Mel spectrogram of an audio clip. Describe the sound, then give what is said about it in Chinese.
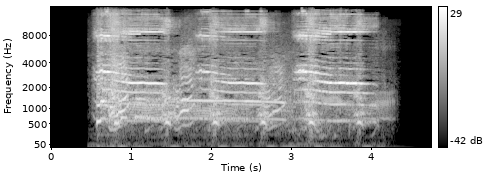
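A donkey, dog, cat and rooster, stacked on one another at a house window (the donkey's front legs on the windowsill, the dog on its back, the cat on the dog, the rooster on the cat's head), cry out together to frighten robbers. A loud, clamorous chorus of shrill yowling cries wavers and overlaps for about four seconds, then cuts off. “强盗们听见这可怕的叫声，以为是鬼进来了，惊恐万分的逃走了。”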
